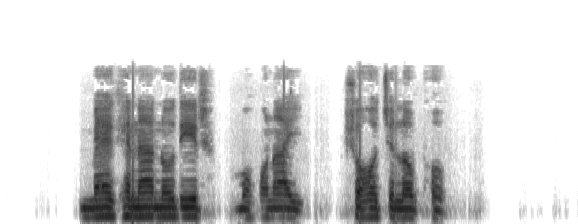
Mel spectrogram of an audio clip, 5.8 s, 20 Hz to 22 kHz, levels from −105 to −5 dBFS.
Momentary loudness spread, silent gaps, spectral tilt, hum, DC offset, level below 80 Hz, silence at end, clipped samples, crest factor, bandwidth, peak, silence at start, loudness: 11 LU; none; -6.5 dB/octave; none; under 0.1%; -58 dBFS; 1.35 s; under 0.1%; 18 dB; 7.6 kHz; -6 dBFS; 0.8 s; -23 LUFS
